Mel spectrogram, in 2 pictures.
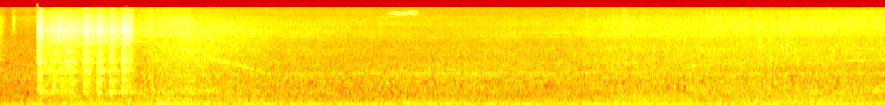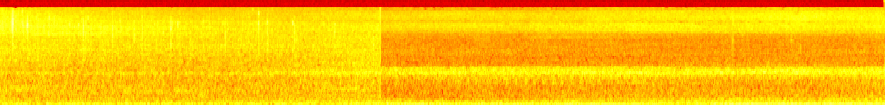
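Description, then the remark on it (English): A car drives steadily, following a van that is pulling out, with a low engine rumble and constant road noise, opening with a brief bright clatter, and the sound grows slightly deeper and louder toward the end. “Okay, the van is pulling out. All right, we'll follow the van.”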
